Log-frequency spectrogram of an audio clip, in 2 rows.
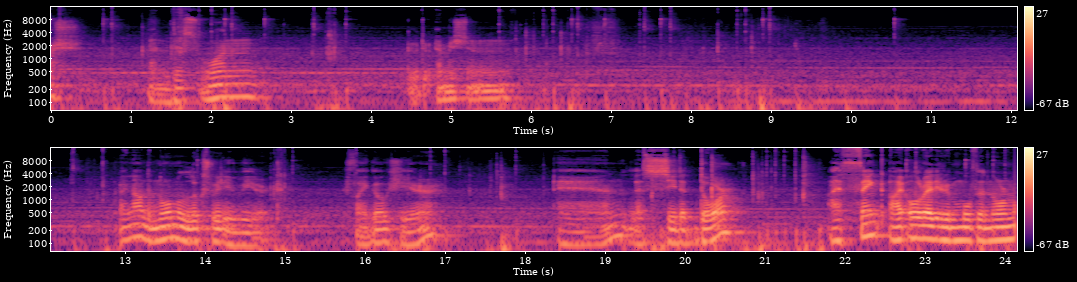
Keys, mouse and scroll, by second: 0.6 right click, 1.8 middle click, 2.6 click, 3.7-5.6 middle drag, 6.8 click, 7.6 click, 8.5 middle click, 8.8 click, 10.4-12.3 drag, 15.1 middle click, 16.8 middle click, 17.8-18.2 shift+middle drag, 18.4 shift+middle click, 18.6 shift+middle click, 19.8-20.1 ctrl+middle drag, 21.0-21.4 shift+middle drag, 22.6 click, 23.4 click, 23.8 middle click.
